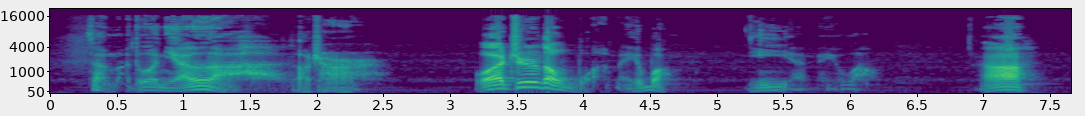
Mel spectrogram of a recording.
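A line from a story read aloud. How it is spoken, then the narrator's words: Wry bitter laugh. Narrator (Chinese): 文叔苦笑了一声，然后对他说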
